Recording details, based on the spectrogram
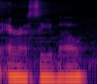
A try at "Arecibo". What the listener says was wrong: Terrible. Arecibo sounds like it starts with an E. Arecibo.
